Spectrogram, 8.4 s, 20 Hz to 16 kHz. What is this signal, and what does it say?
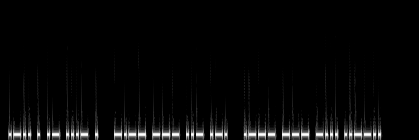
Morse code, heard as a keyed tone, about 25 wpm, 700 Hz. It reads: LEAVE YOUR JOB?
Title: Sentences from Top 1000 Words - Review Part 3 - 25wpm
